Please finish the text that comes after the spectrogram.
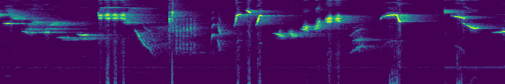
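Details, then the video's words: Male Hill Blue Flycatcher, a local bird in full song for training other birds: sweet whistles rising and falling, a downward sweep, then strong held notes, with sharp clicking bursts between phrases. "Burung sulingan gunung lokal full gacor"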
